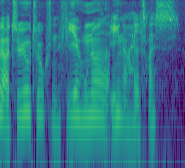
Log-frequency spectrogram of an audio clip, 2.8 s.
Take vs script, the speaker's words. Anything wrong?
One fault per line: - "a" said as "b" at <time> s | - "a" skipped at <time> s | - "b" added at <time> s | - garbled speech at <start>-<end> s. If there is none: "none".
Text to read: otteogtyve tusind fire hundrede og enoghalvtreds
- "og" skipped at 1.6 s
